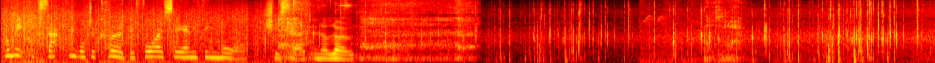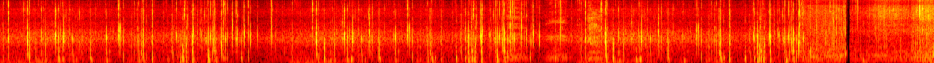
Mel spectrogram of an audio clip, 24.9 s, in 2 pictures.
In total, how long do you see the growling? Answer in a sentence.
The growling can be heard for 6 seconds in total.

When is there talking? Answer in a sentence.
You can hear the talking from 0.0 to 4.8 s.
